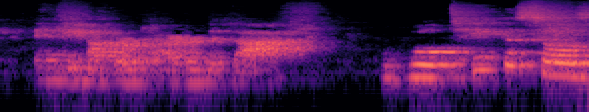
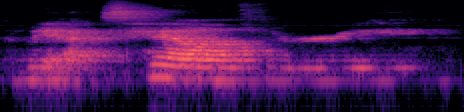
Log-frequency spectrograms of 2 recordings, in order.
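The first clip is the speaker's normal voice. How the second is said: guided meditation. Real, not acted. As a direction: guide them gently into the breath, softening on the counts. Leads breathing meditation.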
